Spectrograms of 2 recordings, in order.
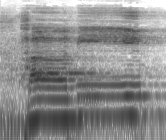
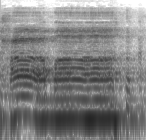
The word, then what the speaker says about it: حم: Orang baru belajar kadang gitu kan, hamim bacanya hama. Kita kan waktu dulu awal belajar kan nggak tahu itu alif lam mim, itu hamim. Saya mengalami itu. Hama. Ha sama mim dibacanya hama.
